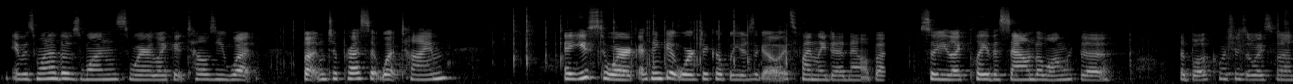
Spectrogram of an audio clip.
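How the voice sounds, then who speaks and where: A woman's voice: fairly high pitch, slight background noise. A woman in her twenties, chatty and gushing, with lots of fillers as she talks about her childhood books. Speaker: book vlogger.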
